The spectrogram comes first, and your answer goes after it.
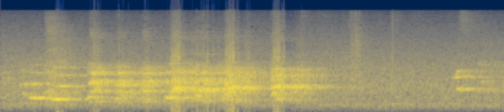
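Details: Dogs barking loudly and continuously, with overlapping yips and whining tones, several callers together, then a brief quieter gap before one last bark.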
